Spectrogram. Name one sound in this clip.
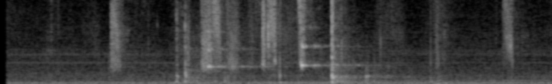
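A tennis ball is struck sharply with a racket.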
